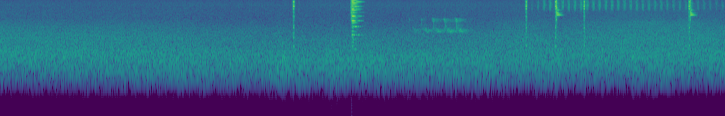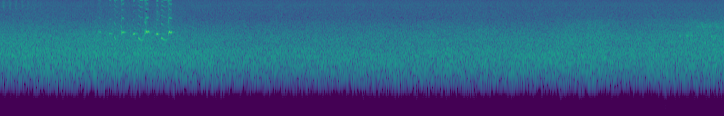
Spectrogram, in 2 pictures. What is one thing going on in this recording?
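A young man talks casually into a close microphone.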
